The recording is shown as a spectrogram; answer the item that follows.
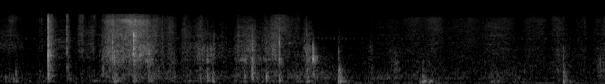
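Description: A paper instruction booklet being handled: pages rustling and rubbing under a hand, with a sharp click about half a second in and a louder rustle around a second in.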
